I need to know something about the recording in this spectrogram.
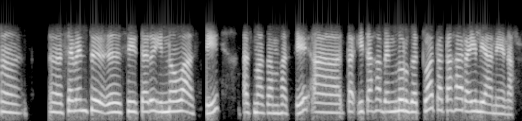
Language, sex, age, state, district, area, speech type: Sanskrit, female, 45-60, Karnataka, Dakshina Kannada, rural, conversation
